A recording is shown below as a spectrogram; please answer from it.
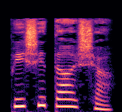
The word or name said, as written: ಪಿಶಿತಾಶ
